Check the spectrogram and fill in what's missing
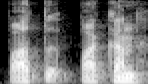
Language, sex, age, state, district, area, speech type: Kashmiri, male, 30-45, Jammu and Kashmir, Kulgam, rural, read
